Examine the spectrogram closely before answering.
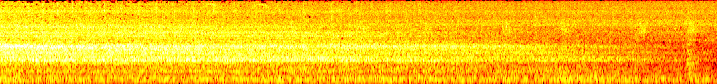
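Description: A large electric motor whirs and slowly winds down.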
